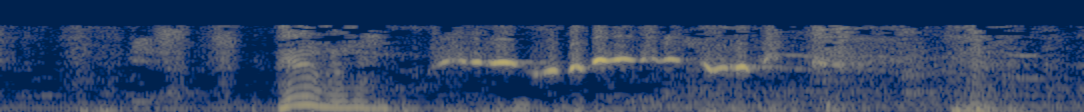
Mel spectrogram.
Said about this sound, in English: Everybody started whistling when they get scared.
